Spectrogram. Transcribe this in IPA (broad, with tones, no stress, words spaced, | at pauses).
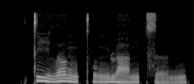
t̪i˥˧lɤ˥˩ŋ pʰʊ˧˥ŋ ɻa˧˥nt͡sə˨˩˦n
